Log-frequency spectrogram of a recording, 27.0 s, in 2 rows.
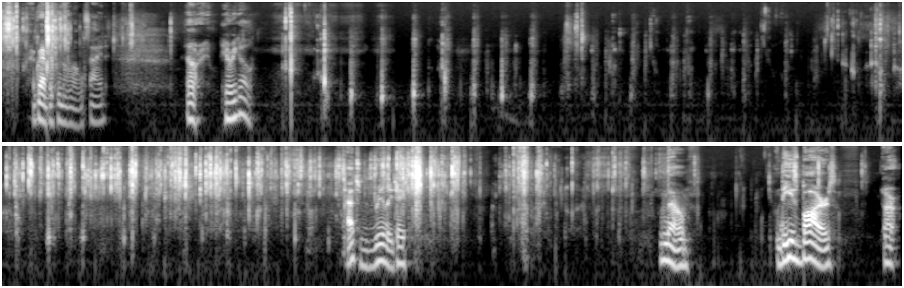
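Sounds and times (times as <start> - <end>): continuous crackling: 0.0 - 2.7, 12.2 - 25.2
chewing crunchy chocolate bar: 4.2 - 25.2.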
